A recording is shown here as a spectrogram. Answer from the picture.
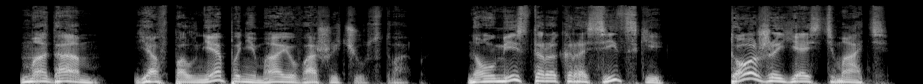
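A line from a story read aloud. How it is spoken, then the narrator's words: Low voice. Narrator (Russian): Низким голосом произнес Вульф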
